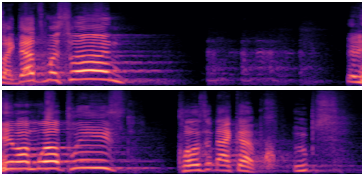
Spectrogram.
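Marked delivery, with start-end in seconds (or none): 0.1-3.7 much higher and louder, slow, a voice from heaven; proud heavenly father thundering from above; booming outside voice. Acted. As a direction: boom it out so the earth shakes. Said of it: "That was my outside voice".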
